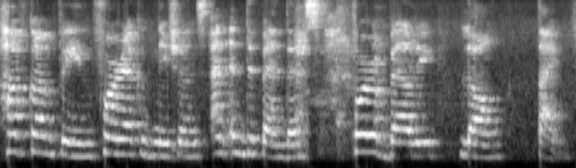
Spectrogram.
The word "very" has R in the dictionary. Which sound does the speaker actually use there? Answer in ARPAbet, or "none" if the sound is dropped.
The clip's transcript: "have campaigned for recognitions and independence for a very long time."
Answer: L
